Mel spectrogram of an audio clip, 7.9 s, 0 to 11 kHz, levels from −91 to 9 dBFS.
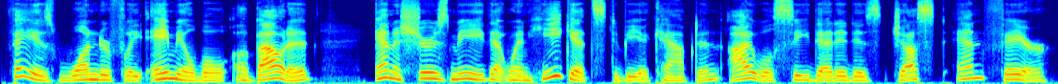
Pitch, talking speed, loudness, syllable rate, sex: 185 Hz, 195 wpm, -19 LUFS, 4.9 syllables/s, female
